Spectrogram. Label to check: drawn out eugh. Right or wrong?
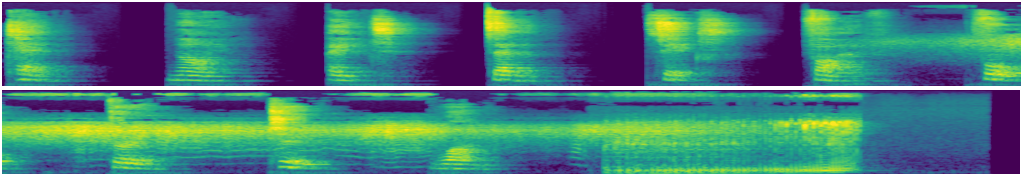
Wrong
